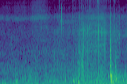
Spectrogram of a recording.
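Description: Wind gusts across a lake and buffets the microphone from a canoe during bass fishing, a low, rumbling roar that swells and fades with no talk.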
